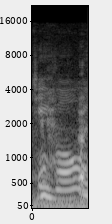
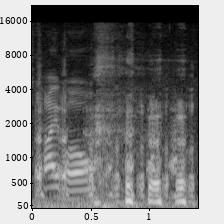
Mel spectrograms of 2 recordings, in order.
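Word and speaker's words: Thebaud: not pronouncing it right it's not tebow it's tybo that's the most often made comment about about how to pronounce the tebow and where's the bathroom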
